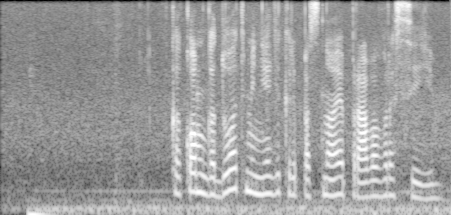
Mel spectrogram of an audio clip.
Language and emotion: Russian, neutral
